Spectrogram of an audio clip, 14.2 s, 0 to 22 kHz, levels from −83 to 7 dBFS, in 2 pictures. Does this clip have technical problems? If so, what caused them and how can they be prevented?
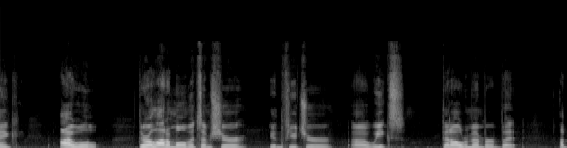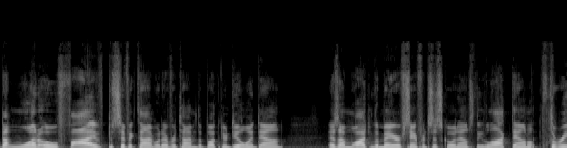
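Yes: compressed frames skipped at 1.09, 3.52, 5.79, 7.17, 9.00, 11.69 and 13.72 s. The speech jumps forward by roughly 40 to 100 ms, which points to several whole 10 ms frames lost. Protecting the file and stream against corruption and loss, with checksums and retransmission, prevents this.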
